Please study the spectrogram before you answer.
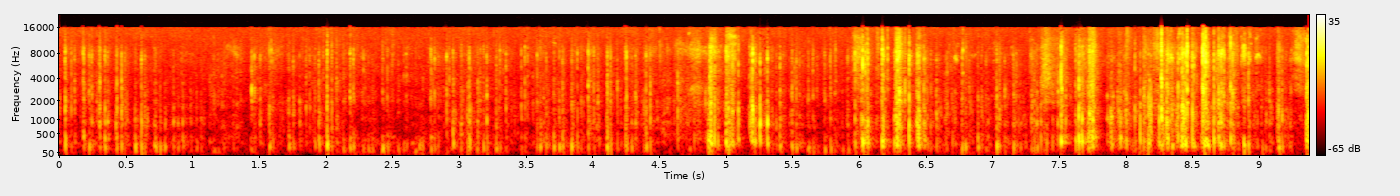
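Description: Fingertips rapidly scratch and flick the multicolored plastic bristles of a black plastic paddle hairbrush held close to the microphones. The result is a dense, fast stream of short, dry crackling ticks with bright edges, growing louder and busier in the second half.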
